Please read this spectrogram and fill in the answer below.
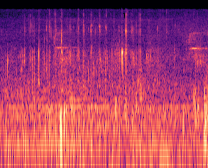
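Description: Faint sips and swallows of someone drinking from an aluminium drink can, with a few small clicks.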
